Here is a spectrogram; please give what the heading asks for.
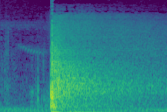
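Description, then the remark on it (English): A single sharp explosion of a simulated IED bursts out after a moment of quiet during a Marine patrol simulation. The loud blast, which injures a Marine, leaves a rumbling echo that fades away over the following second. No voices are heard. “In this simulation, an IED explosion injures a Marine and triggers a chain of events.”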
